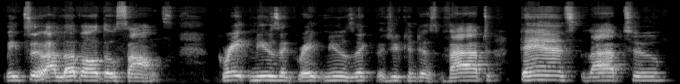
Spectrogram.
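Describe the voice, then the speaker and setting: A woman's voice: lowish voice, little pitch movement, a little slow, a bit bright. A middle-aged woman hosting a casual livestream chat, chatty, repeating phrases and laughing often. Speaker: livestream host.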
